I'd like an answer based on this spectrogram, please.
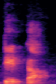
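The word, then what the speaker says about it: data: telecom and ডাটা analysis actually উচ্চারণটা কিন্তু ডেটা অবশ্যই উচ্চারণটা হচ্ছে ডেটা তাহলে এটাকে কি করে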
